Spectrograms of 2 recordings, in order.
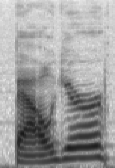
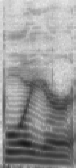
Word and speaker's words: Bowyer: thought it was pronounced Bowyer, but everywhere I've heard it, it's pronounced Boyer, and the W is silent.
